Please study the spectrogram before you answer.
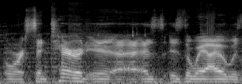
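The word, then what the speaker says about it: Sentret: is a level 2 Centret, or Centeret is the way I always like to call it. I always pronounce Centret as Centeret. I don't know why, I just didn't know the proper pronunciation.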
